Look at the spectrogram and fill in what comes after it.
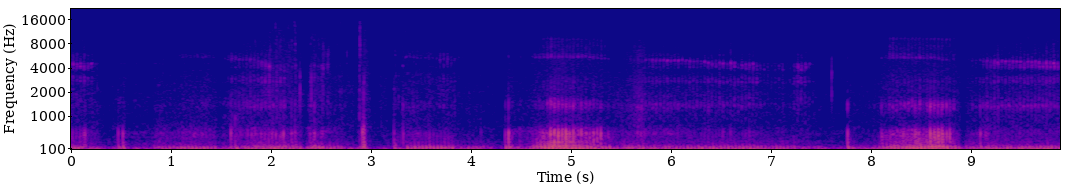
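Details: Relaxed, happy British Shorthair named Sabu purring in an amateur recording: a strong, deep, rhythmic throat rumble that surges on successive breaths, with faint high nasal tones, soft clicks and light rustling.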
